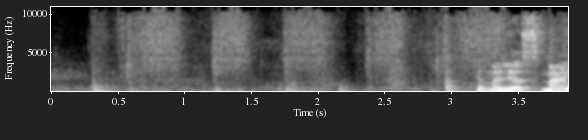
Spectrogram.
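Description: A broom sweeps across a hard floor in short, brisk strokes.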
